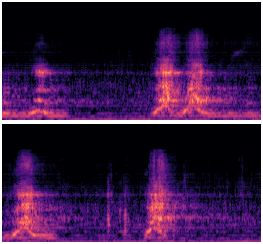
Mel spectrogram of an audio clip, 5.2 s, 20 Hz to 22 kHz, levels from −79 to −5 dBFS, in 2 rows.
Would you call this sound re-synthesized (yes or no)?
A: yes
